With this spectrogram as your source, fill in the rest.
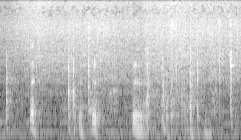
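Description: Garlic sautéing in oil over medium-high heat in a pan, the opening step of a Filipino goat stew, with a steady close sizzle broken by repeated scraping and stirring strokes; no talking.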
